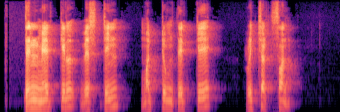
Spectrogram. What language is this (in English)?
Tamil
